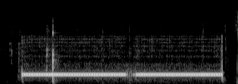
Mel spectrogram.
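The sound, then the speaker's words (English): A phone's ringing tone sounds clear while calling someone: two long, steady electronic tones separated by a brief gap, with a few sharp clicks. Nobody speaks. “I got to find his number in my phone because I don't know it by heart.”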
